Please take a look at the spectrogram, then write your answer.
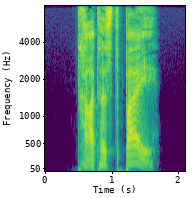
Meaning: second-person singular preterite of beitreten
- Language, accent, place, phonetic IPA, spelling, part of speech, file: German, Germany, Berlin, [ˌtʁaːtəst ˈbaɪ̯], tratest bei, verb, De-tratest bei.ogg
